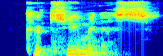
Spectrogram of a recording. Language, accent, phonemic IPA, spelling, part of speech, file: English, Southern England, /kəˈkjuːmɪnəs/, cacuminous, adjective, LL-Q1860 (eng)-cacuminous.wav
- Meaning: Having a pyramidal top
